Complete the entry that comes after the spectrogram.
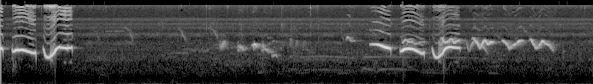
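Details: Decoy liocichla voicing two loud dipping whistles, soft scratchy notes, then a strong swooping whistle followed by a series of quick wavy notes.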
